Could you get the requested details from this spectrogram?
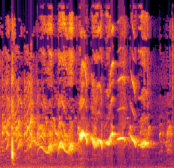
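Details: Caged, tame Hwamei with a wild-type voice that sings eagerly when hung out opens with a sharp downward whistle, then rushes into a lively sequence of clear, bouncing whistled notes that fade softly at the close.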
